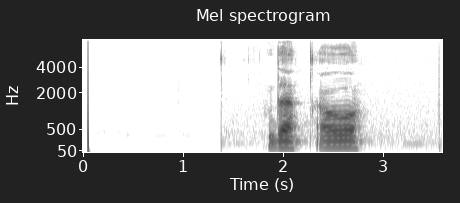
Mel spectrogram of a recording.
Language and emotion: Russian, neutral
